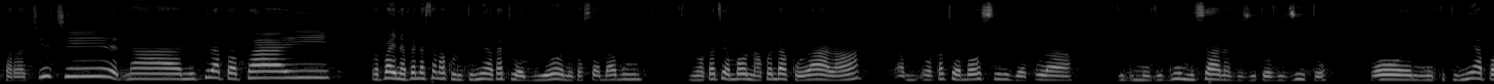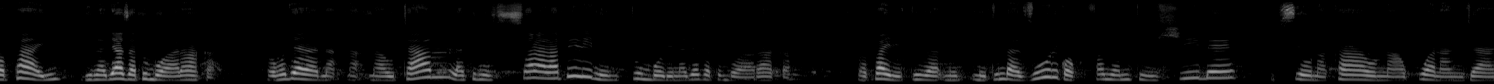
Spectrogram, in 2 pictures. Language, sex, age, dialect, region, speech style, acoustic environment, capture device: Swahili, female, 35-44, Tanzania - Dar es Salaam, Tanzania, nervous, silence, mobile / Linux / Chrome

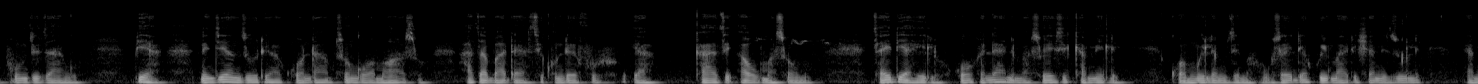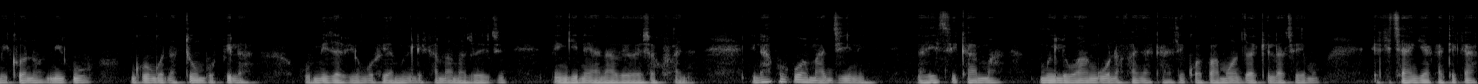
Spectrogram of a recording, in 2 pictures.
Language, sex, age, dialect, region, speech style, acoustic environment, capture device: Swahili, male, 18-24, Kenya - Nairobi Sheng-influenced, Kenya, focused, silence, mobile / Linux / Chrome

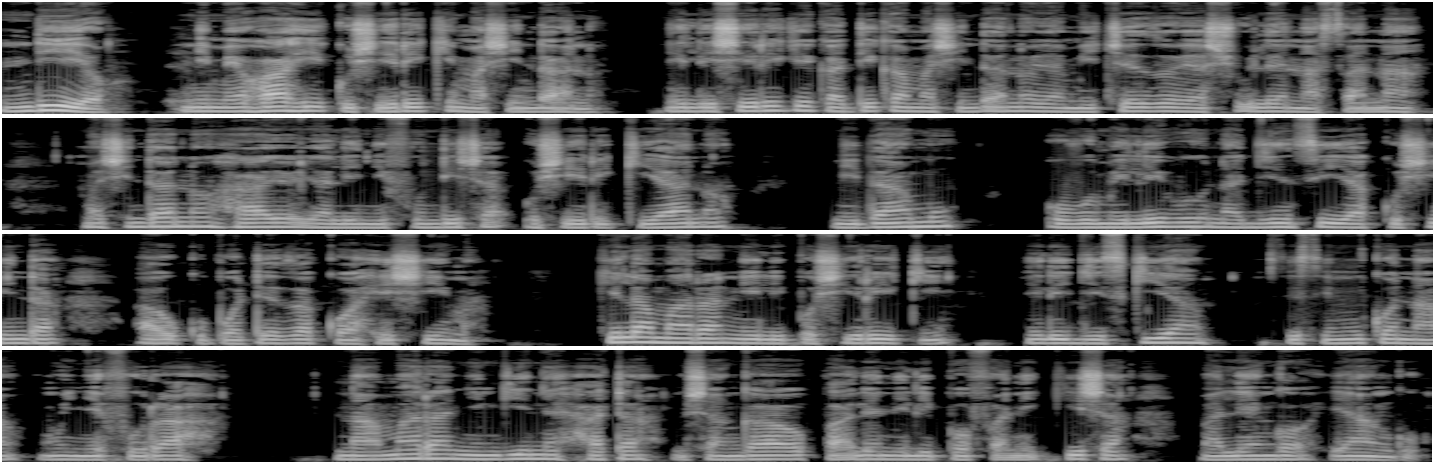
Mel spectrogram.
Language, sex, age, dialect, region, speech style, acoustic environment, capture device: Swahili, male, 18-24, Kenya - Nairobi Sheng-influenced, Kenya, relaxed, silence, mobile / Linux / Chrome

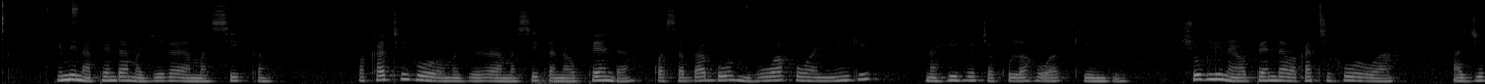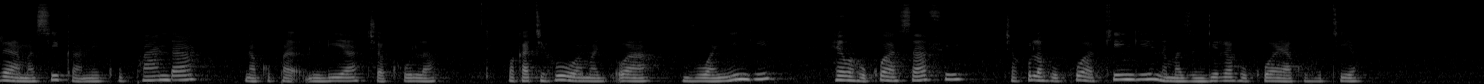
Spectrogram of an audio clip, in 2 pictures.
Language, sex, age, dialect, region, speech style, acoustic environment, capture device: Swahili, female, 25-34, Kenya - Nairobi Sheng-influenced, Kenya, relaxed, silence, desktop / Windows / Chrome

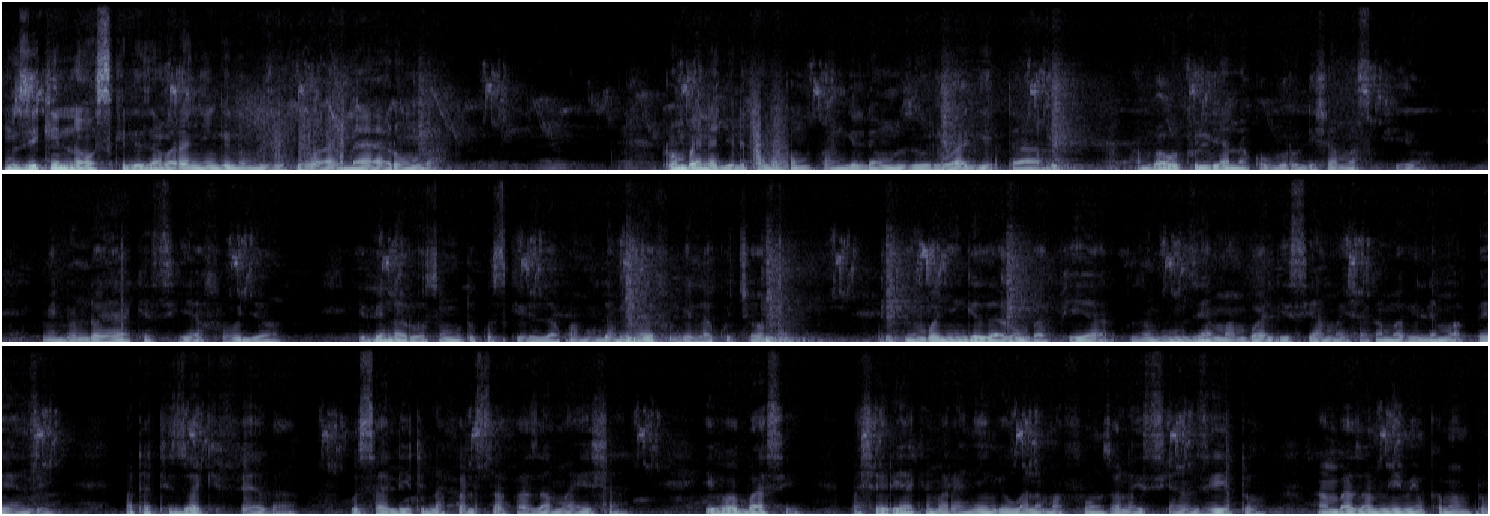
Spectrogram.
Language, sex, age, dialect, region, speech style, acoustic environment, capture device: Swahili, male, 25-34, Kenya - Mombasa, Kenya, relaxed, people talking; traffic; nature, mobile / Linux / Chrome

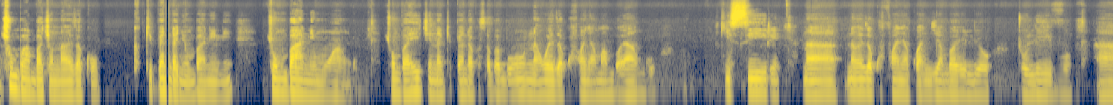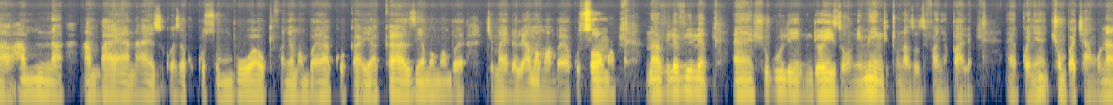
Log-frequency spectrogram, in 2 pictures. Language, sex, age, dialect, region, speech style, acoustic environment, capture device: Swahili, male, 18-24, Kenya - Mombasa, Kenya, excited; focused; happy; relaxed, silence, mobile / Linux / Chrome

